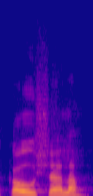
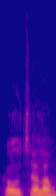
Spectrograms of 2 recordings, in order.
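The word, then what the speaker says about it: कौशलम्: I am not going to pronounce this as a Kaushalam. I will call it as Kauchalam only. Let it become my own accent.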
